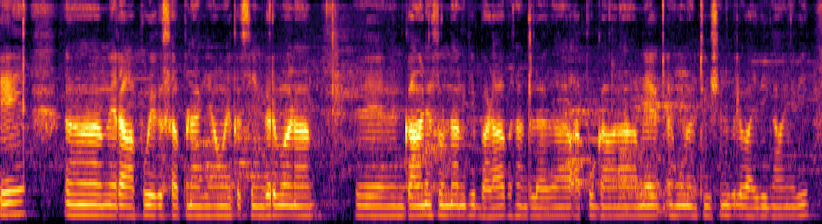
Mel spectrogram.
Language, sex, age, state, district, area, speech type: Dogri, male, 18-30, Jammu and Kashmir, Udhampur, rural, spontaneous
